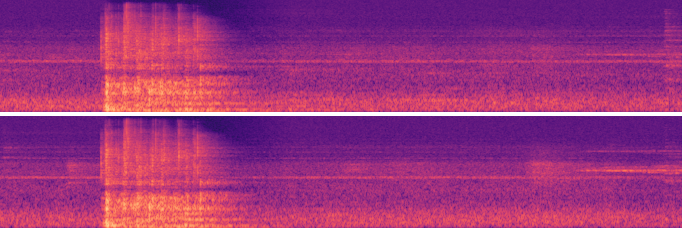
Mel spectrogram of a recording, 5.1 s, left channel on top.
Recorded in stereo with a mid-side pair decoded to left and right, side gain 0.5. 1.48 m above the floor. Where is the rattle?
5° right, 0.5 m.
